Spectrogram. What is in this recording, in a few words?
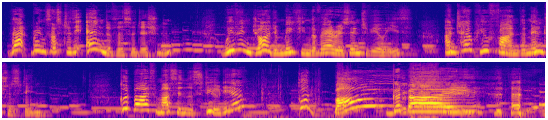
Closing Announcement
